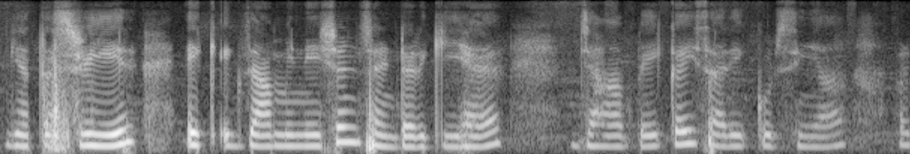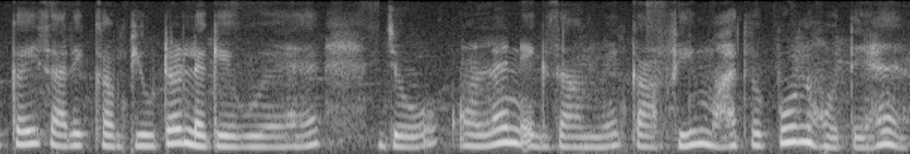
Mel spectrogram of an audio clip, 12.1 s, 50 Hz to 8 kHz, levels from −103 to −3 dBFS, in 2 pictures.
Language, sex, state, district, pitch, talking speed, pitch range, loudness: Hindi, female, Bihar, Sitamarhi, 215 Hz, 135 wpm, 205-235 Hz, -22 LUFS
